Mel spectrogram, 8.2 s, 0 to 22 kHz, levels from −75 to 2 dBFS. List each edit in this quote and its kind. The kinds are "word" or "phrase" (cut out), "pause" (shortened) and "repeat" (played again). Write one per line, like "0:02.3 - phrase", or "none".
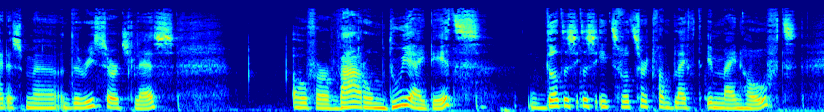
0:05.1 - pause
0:05.8 - repeat
0:07.0 - word

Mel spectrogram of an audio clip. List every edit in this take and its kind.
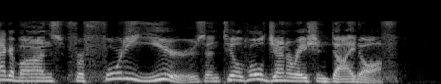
0:02.4 - word

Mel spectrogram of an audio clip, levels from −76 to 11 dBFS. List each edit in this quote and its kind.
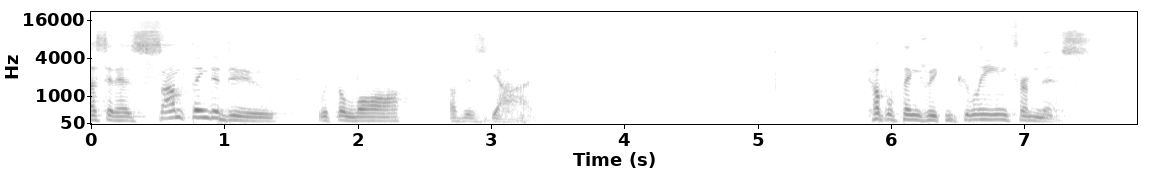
0:06.4 - word

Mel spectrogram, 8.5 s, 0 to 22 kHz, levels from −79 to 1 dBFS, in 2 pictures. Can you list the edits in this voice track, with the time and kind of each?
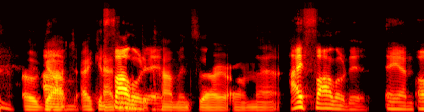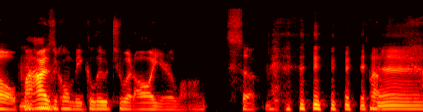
0:01.0 - phrase
0:02.8 - pause
0:04.1 - word
0:06.4 - pause

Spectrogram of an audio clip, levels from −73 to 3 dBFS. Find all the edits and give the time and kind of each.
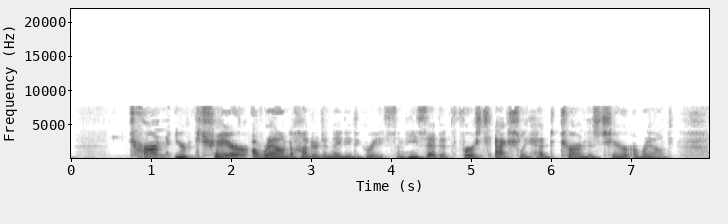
0:05.3 - word

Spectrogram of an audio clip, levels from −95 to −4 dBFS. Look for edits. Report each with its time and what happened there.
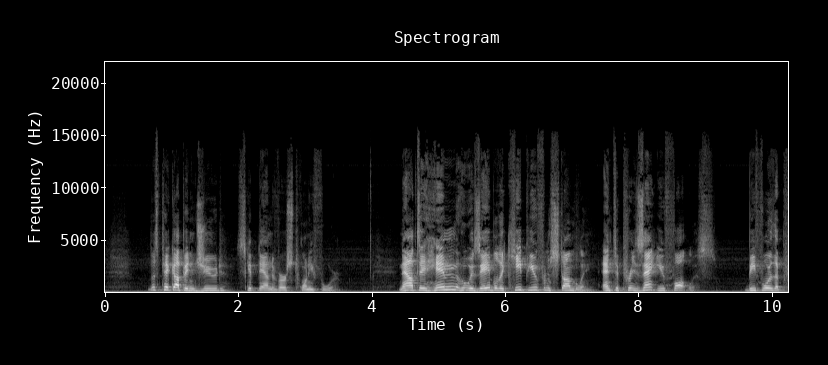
0:01.9 - pause
0:03.8 - pause
0:07.4 - pause

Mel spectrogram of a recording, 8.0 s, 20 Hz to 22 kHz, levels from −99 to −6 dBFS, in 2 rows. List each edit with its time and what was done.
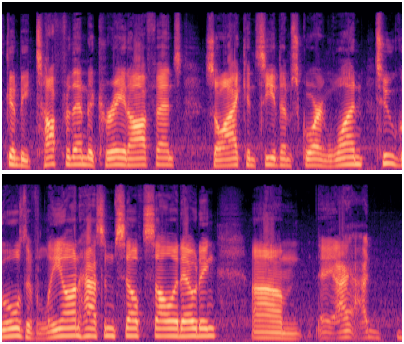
0:03.7 - word
0:05.4 - phrase

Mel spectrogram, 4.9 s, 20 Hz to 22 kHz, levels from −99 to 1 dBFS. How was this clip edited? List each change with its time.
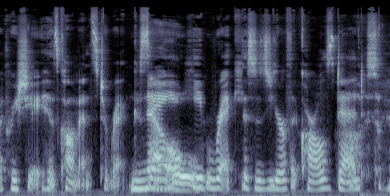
0:02.5 - word
0:03.0 - phrase
0:03.6 - word

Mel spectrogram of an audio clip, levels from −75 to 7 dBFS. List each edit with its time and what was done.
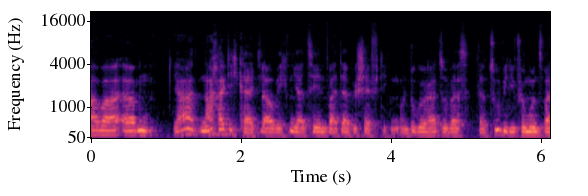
0:02.6 - phrase
0:04.2 - word
0:04.6 - word

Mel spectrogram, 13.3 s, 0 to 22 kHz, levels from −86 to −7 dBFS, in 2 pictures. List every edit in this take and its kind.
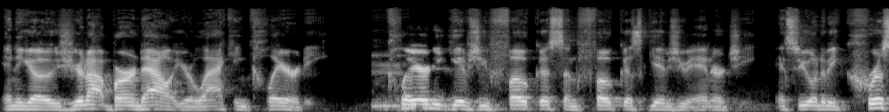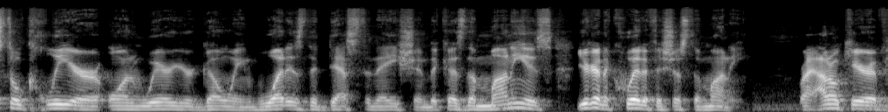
0:02.7 - pause
0:05.8 - pause
0:10.9 - pause

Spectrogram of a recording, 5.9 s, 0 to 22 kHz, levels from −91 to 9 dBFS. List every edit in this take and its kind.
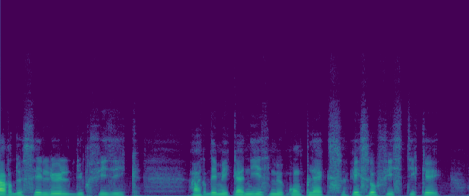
0:01.1 - word
0:02.5 - word

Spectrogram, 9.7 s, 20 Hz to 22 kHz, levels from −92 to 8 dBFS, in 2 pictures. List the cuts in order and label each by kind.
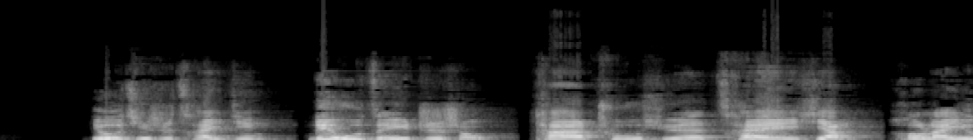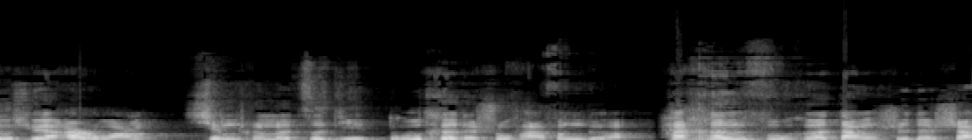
0:01.5 - pause
0:02.6 - pause
0:04.4 - pause
0:08.1 - pause

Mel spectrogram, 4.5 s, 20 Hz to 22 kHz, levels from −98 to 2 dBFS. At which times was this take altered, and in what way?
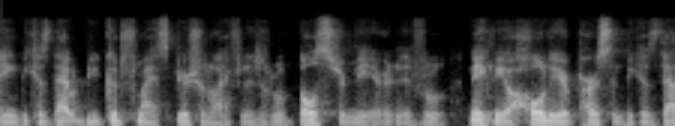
none

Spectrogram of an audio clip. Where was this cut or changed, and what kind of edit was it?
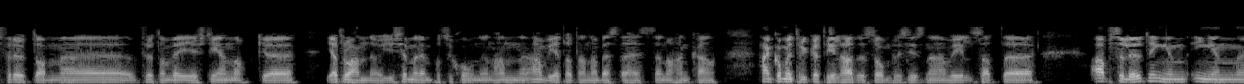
none

